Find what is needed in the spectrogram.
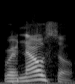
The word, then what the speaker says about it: Reynoso: I know Eddie Rosano, saying that wrong, Eddie Reynoso. Reynoso.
